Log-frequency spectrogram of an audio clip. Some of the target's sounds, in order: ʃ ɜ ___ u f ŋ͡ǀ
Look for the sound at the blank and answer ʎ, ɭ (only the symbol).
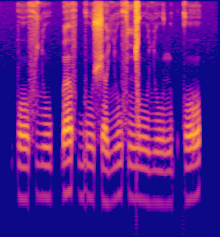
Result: ʎ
